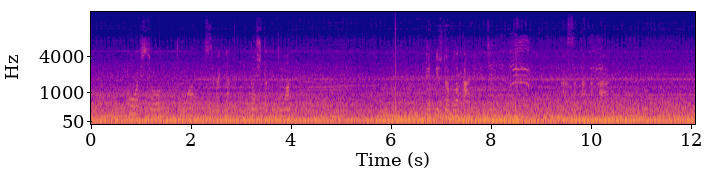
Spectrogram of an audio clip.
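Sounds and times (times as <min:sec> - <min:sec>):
airliner cabin drone: 0:00.0 - 0:12.0.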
